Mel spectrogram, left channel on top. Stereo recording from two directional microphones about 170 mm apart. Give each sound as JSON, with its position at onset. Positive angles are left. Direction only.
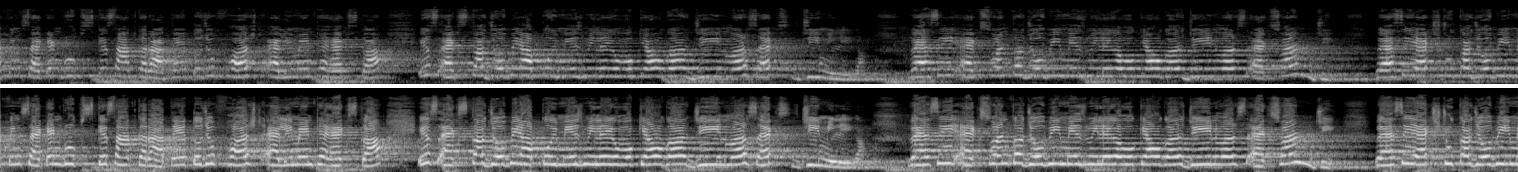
{"t": 0.3, "sound": "a woman's voice", "side_deg": -35}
